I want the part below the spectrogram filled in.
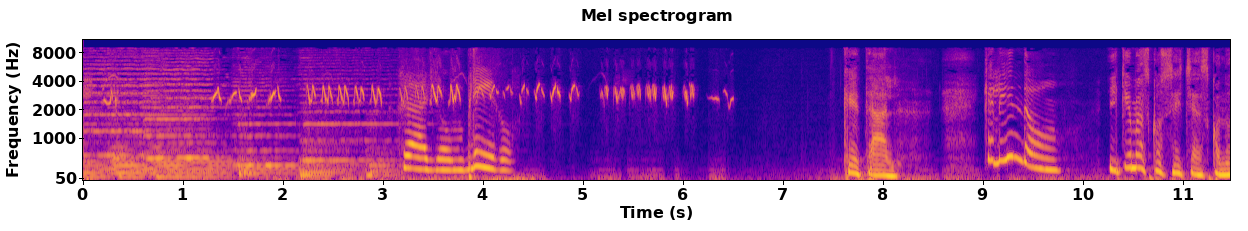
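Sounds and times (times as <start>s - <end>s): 
music: 0.0s - 3.8s
small birds chirping: 0.0s - 7.6s
speech: 3.2s - 4.4s, 7.6s - 8.2s, 9.0s - 11.4s.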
